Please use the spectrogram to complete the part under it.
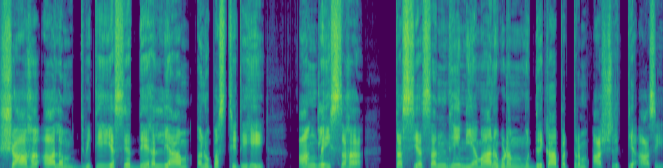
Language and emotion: Sanskrit, neutral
